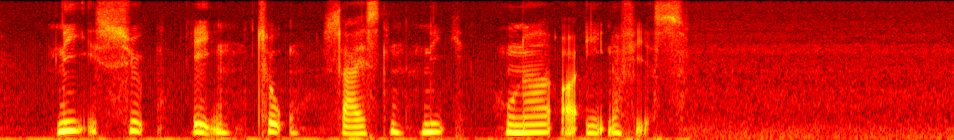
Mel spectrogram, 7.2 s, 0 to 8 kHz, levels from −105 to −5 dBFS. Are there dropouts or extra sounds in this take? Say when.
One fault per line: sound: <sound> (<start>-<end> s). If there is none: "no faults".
no faults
